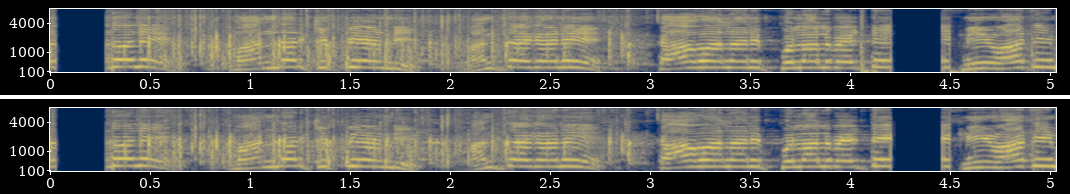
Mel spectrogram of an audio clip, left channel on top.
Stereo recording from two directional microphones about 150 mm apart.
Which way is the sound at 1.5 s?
55° left (ahead or behind).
